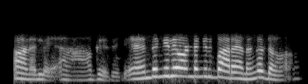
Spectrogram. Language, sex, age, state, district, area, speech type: Malayalam, female, 30-45, Kerala, Pathanamthitta, rural, conversation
